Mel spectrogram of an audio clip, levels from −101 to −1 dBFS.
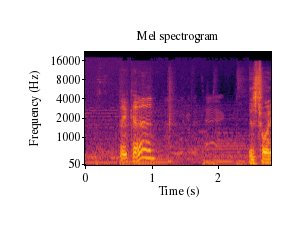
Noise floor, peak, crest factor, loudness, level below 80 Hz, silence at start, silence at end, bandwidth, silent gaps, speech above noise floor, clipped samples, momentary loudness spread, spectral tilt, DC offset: -38 dBFS; -4 dBFS; 18 dB; -20 LUFS; -44 dBFS; 0 s; 0 s; 18 kHz; none; 21 dB; under 0.1%; 20 LU; -4.5 dB/octave; under 0.1%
